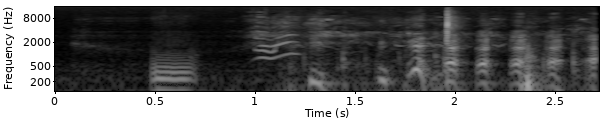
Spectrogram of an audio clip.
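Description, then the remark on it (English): A short, buzzy fake fart squeezed out by a hand cupped under a shirt, one brief burst, quickly followed by loud laughter and high squeals. “I always do this one where I cup my hand into my shirt, and it actually sounds like a real fart.”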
